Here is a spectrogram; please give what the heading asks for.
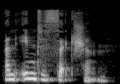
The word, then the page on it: an intersection: British English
